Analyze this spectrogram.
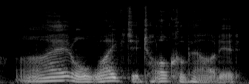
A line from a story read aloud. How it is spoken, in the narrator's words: sighed Mr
